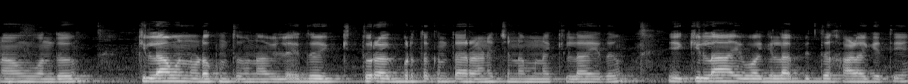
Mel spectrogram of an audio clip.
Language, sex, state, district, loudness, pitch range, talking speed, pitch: Kannada, male, Karnataka, Belgaum, -19 LUFS, 130-135 Hz, 120 wpm, 130 Hz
